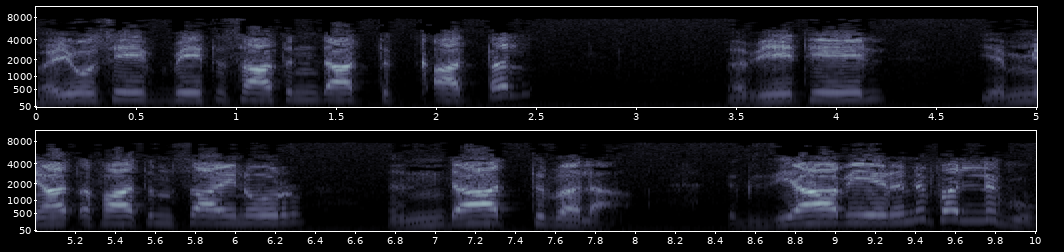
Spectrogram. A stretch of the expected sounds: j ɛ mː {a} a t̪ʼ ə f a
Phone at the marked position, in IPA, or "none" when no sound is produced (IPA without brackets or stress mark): i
